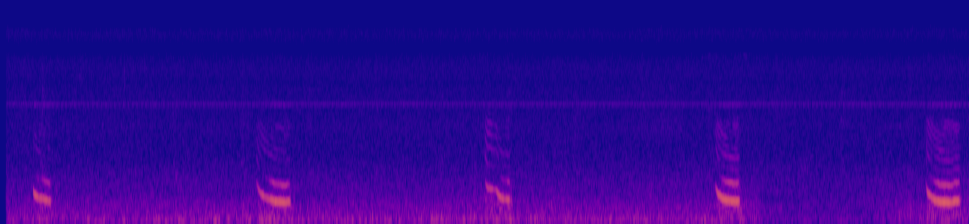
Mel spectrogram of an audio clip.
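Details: Sleeping Persian cat, said to be dreaming, snoring and sleep talking: five short descending mewing sounds, one roughly every three to four seconds, over a faint steady hum in a quiet room.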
